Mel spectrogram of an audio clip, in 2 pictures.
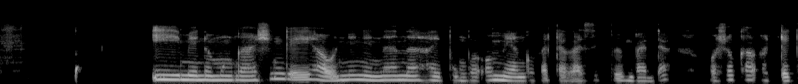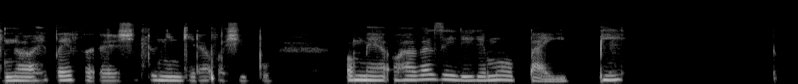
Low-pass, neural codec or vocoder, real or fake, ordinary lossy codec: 7.2 kHz; none; real; Opus, 24 kbps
